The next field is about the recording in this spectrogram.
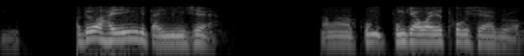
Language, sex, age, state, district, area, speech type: Manipuri, male, 30-45, Manipur, Chandel, rural, conversation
